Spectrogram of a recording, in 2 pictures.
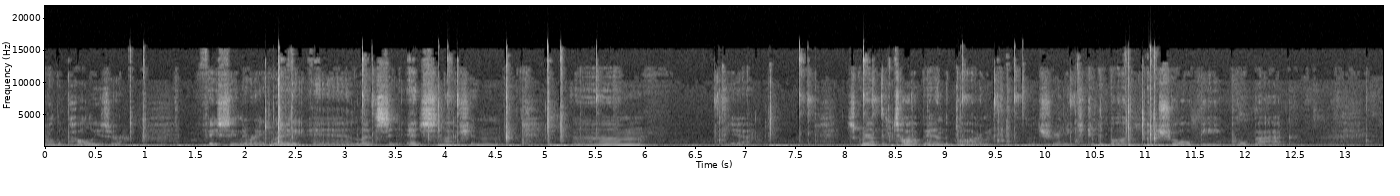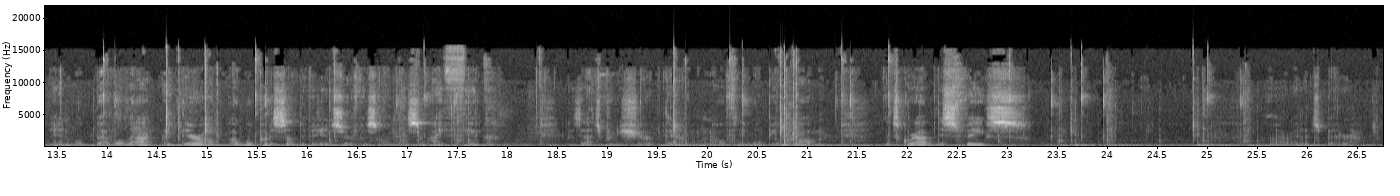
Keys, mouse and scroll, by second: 0.8 a, 2.3 ctrl+Tab, 4.9 a, 11.0 ctrl+b, 14.9 a, 15.0 Tab, 19.6 Tab, 20.7 ctrl+Tab, 24.5 middle click.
